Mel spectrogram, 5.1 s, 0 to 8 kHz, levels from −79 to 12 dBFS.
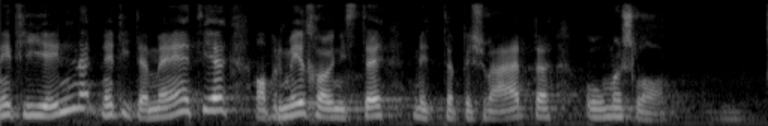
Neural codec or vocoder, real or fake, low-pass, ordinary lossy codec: codec, 24 kHz, 6 kbps, HILCodec; fake; 7.2 kHz; none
